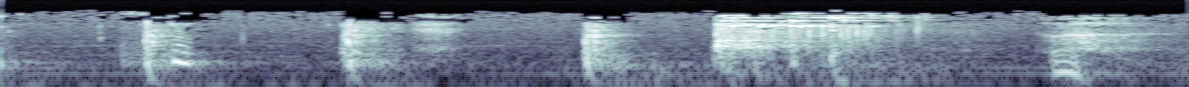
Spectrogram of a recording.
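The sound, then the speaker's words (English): Window glass breaks as it is struck with elbows, in a series of sharp crashes spaced a second or so apart, each followed by a brief tinkle of falling shards, with one longer shattering burst in the middle. “Lucky I got strong elbows. Now, if I can turn my back to the broken glass, I could rub the rope on it.”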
